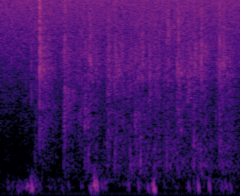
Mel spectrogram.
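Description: Faint, irregular knocks and thumps, three of them deeper and about half a second apart, with lighter clicks between.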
